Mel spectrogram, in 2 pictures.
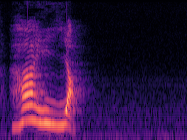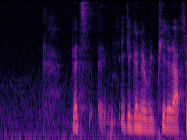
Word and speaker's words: Hiya: Okay, so let's do a bit of pronunciation for now. In the feminine, it's Hiya.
